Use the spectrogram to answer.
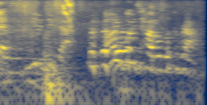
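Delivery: loud, laughing, grandly dismissive; lady inventor, amused. Acted. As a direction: wave off the assistant with a chuckle. Inventor character speaks to assistant.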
